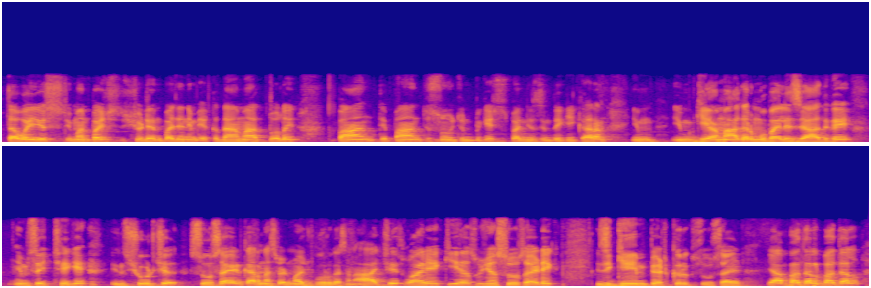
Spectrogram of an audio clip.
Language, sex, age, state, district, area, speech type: Kashmiri, male, 18-30, Jammu and Kashmir, Pulwama, urban, spontaneous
